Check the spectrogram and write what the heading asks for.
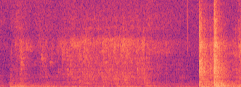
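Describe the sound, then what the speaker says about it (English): Water poured into a drum, a steady splashing trickle that runs evenly, then a sudden louder gush of pouring near the end. "we're going to put some water in here"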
